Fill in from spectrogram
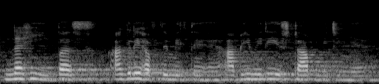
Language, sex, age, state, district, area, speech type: Hindi, female, 18-30, Uttar Pradesh, Azamgarh, rural, read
